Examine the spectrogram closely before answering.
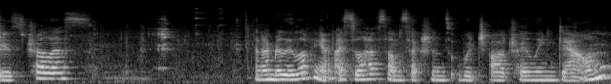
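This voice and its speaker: A woman speaks with an Australian accent over noticeable background noise. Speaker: houseplant content creator. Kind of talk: tutorial.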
